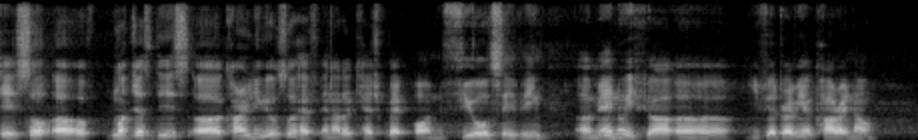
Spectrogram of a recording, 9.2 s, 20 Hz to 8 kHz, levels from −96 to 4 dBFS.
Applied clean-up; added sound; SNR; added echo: none; none; none; none.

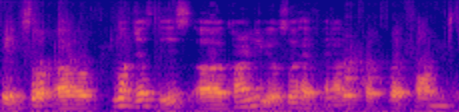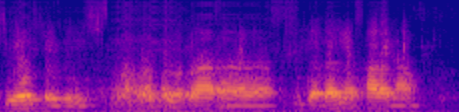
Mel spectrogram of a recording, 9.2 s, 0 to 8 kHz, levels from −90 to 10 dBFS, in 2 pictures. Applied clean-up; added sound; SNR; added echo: neural separator model SepFormer DNS4.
